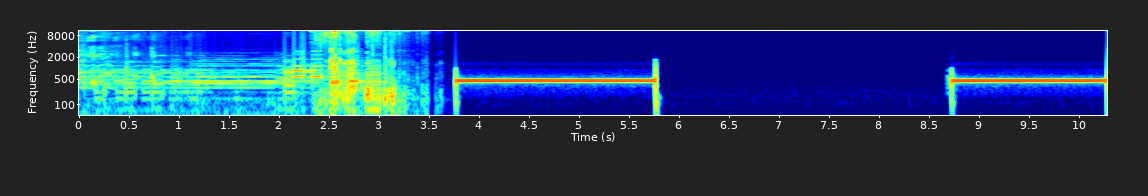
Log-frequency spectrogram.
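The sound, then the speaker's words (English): After a brief burst of noisy music, a steady electronic telephone tone sounds loud, holding for about two seconds, falling silent, then starting again, as Radiolab places a call. “We are going to start with a phone call.”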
